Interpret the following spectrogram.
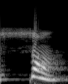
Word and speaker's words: sang: le sang le sang فكتكتب بالجي ولكن ما كنطقوهاش كنقولو le sang le sang جرح هو une blessure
